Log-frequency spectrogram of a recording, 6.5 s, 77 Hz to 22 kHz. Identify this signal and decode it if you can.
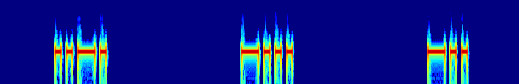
Morse code, heard as a keyed tone, about 17 wpm, spaced as for 5 wpm, 700 Hz. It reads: FBD
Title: USA Call Signs - 5 Characters - 8x Character Spacing - 17wpm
